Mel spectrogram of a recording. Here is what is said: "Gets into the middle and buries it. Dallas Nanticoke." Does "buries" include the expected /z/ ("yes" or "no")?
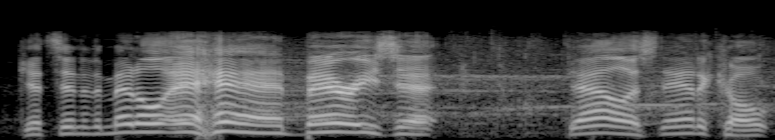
yes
